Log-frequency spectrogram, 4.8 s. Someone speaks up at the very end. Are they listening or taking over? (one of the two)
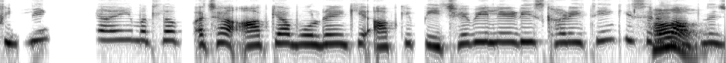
taking over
